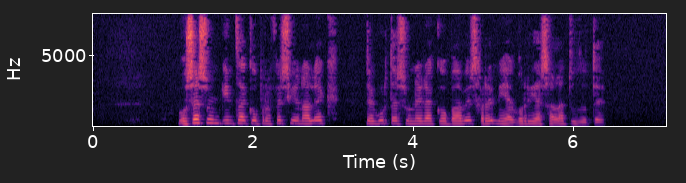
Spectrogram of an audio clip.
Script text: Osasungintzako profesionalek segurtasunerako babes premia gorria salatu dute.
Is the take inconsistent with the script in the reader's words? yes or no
no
